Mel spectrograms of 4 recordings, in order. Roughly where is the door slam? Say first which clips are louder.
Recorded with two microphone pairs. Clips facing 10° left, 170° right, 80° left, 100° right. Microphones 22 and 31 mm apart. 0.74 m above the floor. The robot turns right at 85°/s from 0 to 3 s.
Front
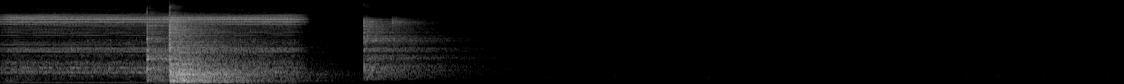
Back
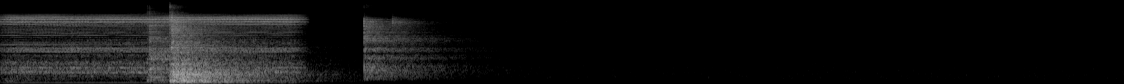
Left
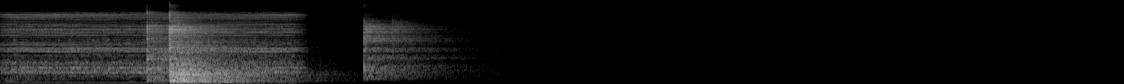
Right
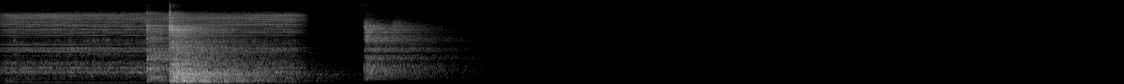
Front 1 dB, left 2 dB; ahead.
